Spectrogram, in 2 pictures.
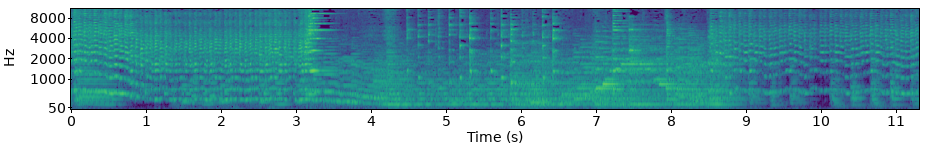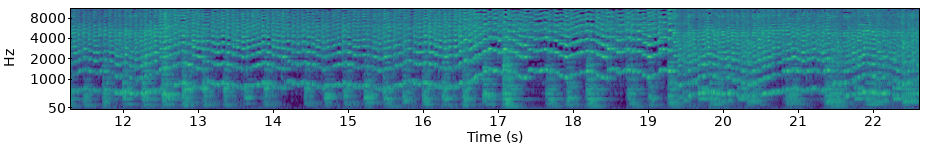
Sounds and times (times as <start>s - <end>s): Violin, fiddle: 0.0s - 3.6s, 4.2s - 22.6s.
